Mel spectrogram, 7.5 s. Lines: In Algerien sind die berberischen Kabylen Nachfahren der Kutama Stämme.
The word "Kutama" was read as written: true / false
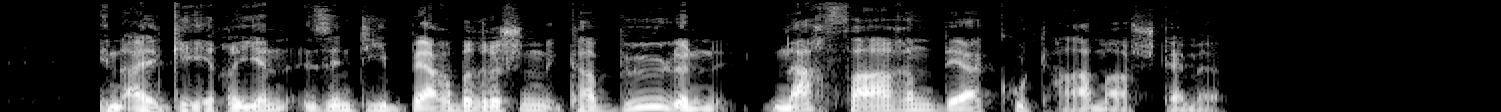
true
